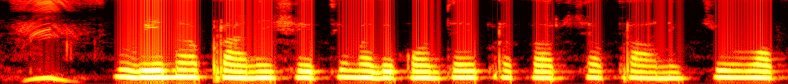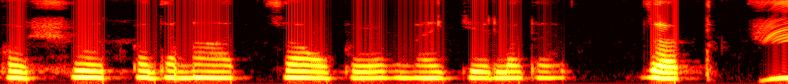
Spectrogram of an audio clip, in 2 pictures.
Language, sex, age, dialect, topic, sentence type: Marathi, female, 56-60, Northern Konkan, agriculture, statement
